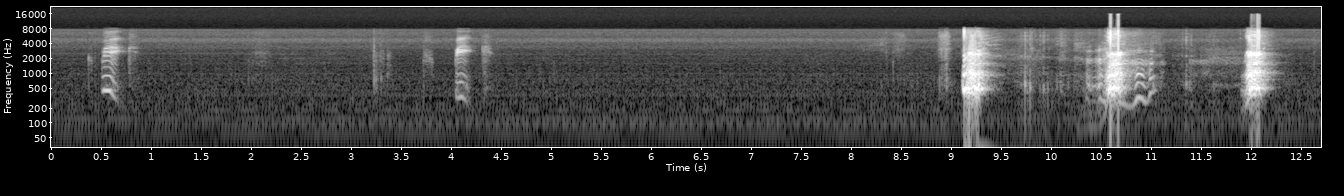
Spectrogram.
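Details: Missy, a pet dog, barking: two faint short yips early on, then three loud, sharp barks in close succession near the end, with a quiet household background.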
